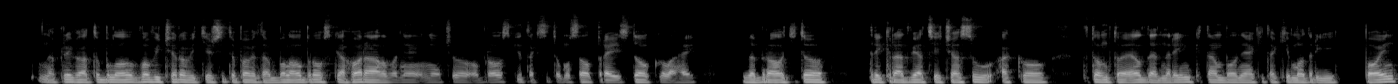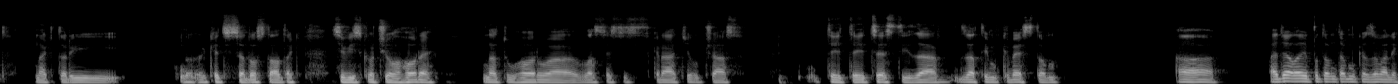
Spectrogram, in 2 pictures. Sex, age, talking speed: male, 20-39, 150 wpm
